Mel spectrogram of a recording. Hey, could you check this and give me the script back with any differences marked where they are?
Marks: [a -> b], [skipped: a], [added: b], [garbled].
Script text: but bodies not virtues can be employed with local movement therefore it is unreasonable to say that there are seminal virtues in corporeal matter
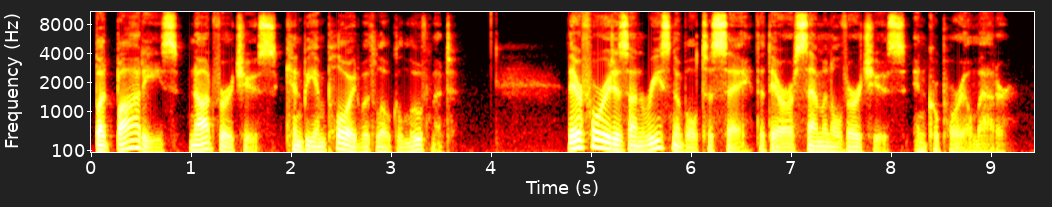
but bodies not virtues can be employed with local movement therefore it is unreasonable to say that there are seminal virtues in corporeal matter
